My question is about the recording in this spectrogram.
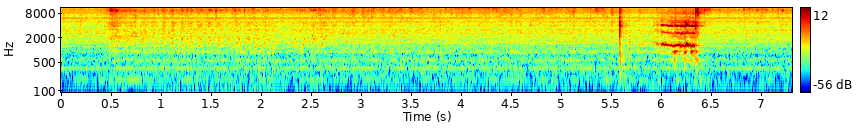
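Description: Electric drill running steadily as a 3/16-inch bit cuts into lubricated forged metal. Near the end there is a sharp click and then a brief, loud, high squeal from the bit as it comes through the hole.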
